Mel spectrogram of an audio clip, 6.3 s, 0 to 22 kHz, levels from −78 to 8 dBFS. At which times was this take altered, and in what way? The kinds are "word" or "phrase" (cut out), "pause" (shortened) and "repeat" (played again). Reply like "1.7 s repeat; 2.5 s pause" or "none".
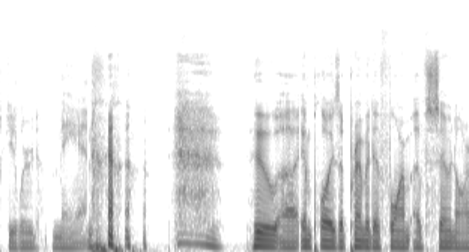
none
